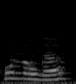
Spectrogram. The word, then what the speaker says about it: hononga: So hononga, H-O-N-O-N-G-A. So you spell it hononga.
